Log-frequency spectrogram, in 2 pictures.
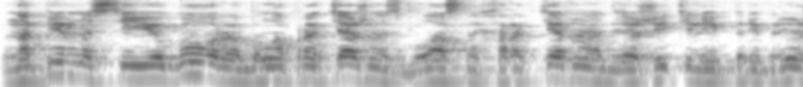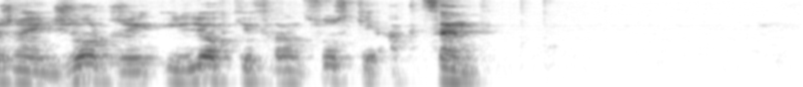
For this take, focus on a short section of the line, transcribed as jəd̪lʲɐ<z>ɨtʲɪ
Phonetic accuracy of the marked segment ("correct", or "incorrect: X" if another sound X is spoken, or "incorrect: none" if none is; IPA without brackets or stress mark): incorrect: ʐ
